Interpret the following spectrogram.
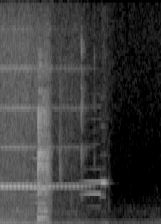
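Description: A cordless telephone handset giving a steady high electronic tone, with a short click about half a second in; the tone steps briefly higher and cuts off a little over a second in.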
